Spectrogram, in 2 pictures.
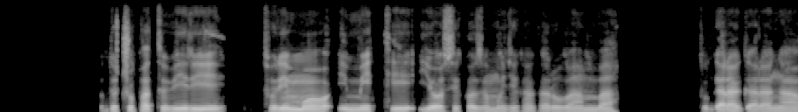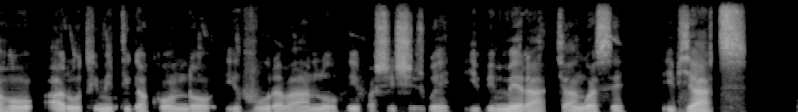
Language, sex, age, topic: Kinyarwanda, male, 25-35, health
